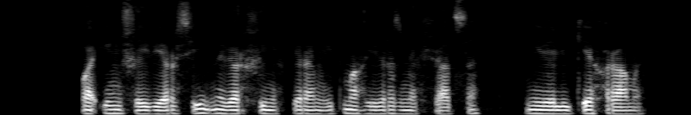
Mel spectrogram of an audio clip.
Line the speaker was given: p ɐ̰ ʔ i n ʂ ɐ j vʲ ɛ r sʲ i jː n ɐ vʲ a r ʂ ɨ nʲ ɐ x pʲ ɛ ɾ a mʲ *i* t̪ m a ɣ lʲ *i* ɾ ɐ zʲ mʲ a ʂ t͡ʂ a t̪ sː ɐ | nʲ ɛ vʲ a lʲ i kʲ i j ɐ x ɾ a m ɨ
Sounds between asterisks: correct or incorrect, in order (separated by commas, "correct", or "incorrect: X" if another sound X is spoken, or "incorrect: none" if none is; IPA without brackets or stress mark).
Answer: correct, correct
